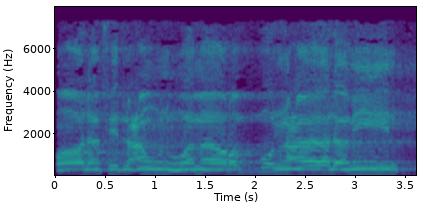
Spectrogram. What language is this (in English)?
Arabic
